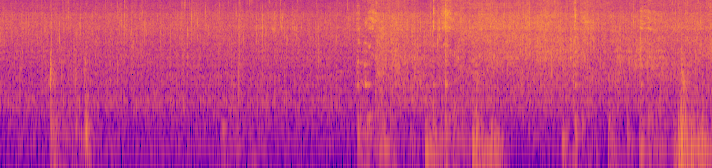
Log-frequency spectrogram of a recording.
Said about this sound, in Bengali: তারপর পেঁয়াজ আর রসুনগুলো একসঙ্গে আমি ভেজে নেব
